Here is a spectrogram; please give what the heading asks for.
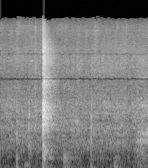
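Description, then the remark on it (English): A knife chops baby carrots into small circles on a cutting board, the carrot held with a finger: one sharp, loud thunk stands out among a few softer, irregular taps, with no one talking. “I got them on a cutting board, and then we're just going to chop to make them into nice little small circles.”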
